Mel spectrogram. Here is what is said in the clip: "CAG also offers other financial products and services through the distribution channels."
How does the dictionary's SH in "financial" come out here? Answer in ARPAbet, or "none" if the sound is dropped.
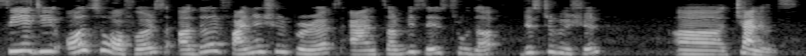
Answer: SH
